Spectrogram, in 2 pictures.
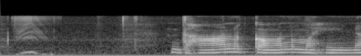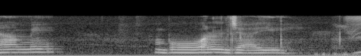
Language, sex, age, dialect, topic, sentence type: Bhojpuri, female, 25-30, Western, agriculture, question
